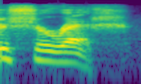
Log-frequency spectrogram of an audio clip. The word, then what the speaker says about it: Suresh: Shareth. How do you say his last name? Shareth? Raj Suresh. Suresh.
